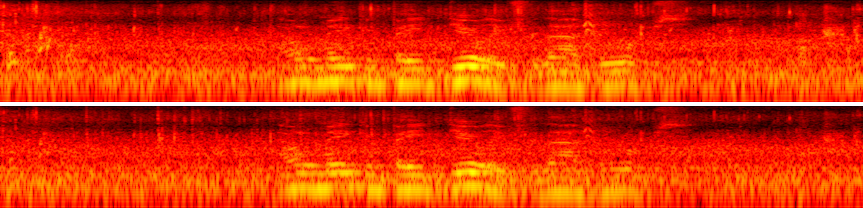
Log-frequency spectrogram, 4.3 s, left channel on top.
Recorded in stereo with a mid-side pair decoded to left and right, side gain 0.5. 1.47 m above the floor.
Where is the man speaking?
15° right, 1.4 m; by 3.5 s 65° left, 1.0 m.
